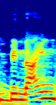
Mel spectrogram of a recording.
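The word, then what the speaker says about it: benign: रहा है है ना बिनाइन देखो जी साइलेंट यहां पे बिनाइन नहीं है इट्स बिनाइन है ना काइंड असाइन इसका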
